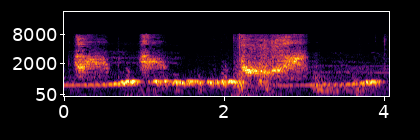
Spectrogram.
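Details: Black grouse displaying in home footage: low bubbling rookooing underlies three rasping hisses, one early, one soon after and a longer one in the middle.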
